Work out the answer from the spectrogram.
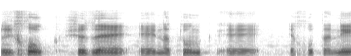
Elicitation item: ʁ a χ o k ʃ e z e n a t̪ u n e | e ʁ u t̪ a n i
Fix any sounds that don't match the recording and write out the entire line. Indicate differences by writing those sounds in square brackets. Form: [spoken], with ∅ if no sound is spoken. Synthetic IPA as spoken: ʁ [i] χ [u] k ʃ e z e n a t̪ u n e | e [χ] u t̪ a n i

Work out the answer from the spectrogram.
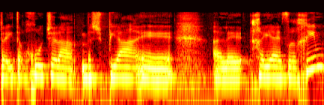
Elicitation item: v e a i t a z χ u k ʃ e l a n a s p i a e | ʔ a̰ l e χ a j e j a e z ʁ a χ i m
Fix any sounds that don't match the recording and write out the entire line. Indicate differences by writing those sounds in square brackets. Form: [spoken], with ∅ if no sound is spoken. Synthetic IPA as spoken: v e a i t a [ʁ] χ u [t] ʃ e l a [m] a [ʃ] p i a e | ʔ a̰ l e χ a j e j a e z ʁ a χ i m

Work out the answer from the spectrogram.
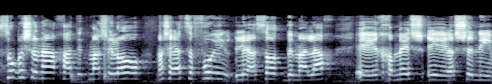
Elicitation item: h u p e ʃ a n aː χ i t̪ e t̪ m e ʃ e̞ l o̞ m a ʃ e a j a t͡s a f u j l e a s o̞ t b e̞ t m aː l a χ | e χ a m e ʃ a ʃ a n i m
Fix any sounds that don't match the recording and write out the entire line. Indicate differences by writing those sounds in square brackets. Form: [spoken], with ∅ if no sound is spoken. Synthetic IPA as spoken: [s] u [b] e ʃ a n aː χ [a] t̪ e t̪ m [a] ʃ e̞ l o̞ m a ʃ e a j a t͡s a f u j l e a s o̞ t b e̞ [∅] m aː l a χ | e χ a m e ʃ a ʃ a n i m

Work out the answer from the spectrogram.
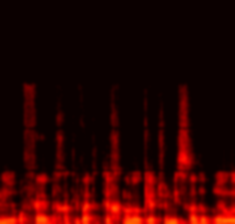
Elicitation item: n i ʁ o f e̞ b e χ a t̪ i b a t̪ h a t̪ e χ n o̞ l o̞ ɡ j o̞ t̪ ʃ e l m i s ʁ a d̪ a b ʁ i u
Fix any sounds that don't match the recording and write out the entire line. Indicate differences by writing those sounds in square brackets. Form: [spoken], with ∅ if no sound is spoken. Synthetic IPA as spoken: n i ʁ o f e̞ b e χ a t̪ i [v] a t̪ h a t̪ e χ n o̞ l o̞ ɡ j o̞ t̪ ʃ e l m i s ʁ a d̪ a b ʁ i u

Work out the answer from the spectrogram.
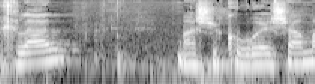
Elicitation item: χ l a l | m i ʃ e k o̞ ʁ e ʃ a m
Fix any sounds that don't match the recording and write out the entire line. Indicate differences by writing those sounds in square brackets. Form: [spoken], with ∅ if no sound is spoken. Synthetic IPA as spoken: χ l a l | m [a] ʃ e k o̞ ʁ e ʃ a m

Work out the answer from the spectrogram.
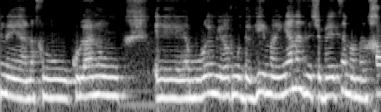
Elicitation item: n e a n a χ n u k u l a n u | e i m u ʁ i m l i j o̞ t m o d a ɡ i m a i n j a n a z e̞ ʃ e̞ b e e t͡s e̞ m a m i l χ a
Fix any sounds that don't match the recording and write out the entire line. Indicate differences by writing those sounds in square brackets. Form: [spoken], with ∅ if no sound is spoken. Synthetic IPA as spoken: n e a n a χ n u k u l a n u | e [a] m u ʁ i m l i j o̞ t m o d a ɡ i m a i n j a n a z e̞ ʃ e̞ b e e t͡s e̞ m a m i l χ a

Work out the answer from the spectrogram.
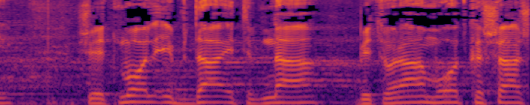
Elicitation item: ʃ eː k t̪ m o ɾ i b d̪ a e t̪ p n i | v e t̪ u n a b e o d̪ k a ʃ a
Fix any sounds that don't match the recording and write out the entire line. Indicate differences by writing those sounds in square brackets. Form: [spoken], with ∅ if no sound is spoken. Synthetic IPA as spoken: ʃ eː [∅] t̪ m o [l] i b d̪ a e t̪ [b] n [a] | [b] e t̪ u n a [m] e o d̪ k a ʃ a

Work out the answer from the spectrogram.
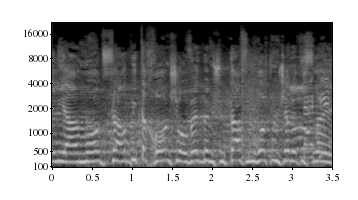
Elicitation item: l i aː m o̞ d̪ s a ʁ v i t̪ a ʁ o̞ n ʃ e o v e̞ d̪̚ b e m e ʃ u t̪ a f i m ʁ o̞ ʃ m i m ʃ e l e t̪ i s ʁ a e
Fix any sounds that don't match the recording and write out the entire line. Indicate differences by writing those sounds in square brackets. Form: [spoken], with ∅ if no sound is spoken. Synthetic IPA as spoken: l [j] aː m o̞ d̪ s a ʁ [b] i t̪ a [χ] o̞ n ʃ e o v e̞ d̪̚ b e m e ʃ u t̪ a f i m ʁ o̞ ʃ m [e] m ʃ e l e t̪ i s ʁ a e

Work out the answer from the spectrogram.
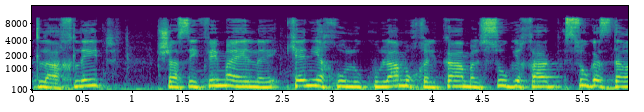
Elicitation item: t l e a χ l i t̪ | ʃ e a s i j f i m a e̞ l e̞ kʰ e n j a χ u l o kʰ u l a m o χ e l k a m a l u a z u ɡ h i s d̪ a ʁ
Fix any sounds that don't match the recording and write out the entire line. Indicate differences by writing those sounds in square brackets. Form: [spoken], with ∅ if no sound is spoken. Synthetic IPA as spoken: t l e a χ l i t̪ | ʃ e a s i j f i m a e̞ l e̞ kʰ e n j a χ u l [u] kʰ u l a m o χ e l k a m a l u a [s] u ɡ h [a] s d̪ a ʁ

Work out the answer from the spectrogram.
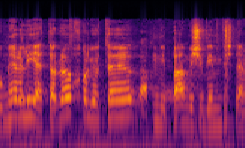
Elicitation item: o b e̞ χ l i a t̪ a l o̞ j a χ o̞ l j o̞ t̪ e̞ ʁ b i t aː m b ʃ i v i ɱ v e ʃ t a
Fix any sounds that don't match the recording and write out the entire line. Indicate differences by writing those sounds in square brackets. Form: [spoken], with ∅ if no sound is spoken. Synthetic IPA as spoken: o [m] e̞ [ʁ] l i a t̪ a l o̞ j a χ o̞ l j o̞ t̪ e̞ ʁ [m] i [p] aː m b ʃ i v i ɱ v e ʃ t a

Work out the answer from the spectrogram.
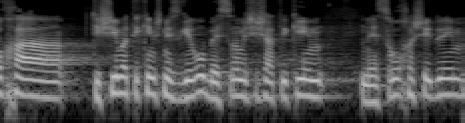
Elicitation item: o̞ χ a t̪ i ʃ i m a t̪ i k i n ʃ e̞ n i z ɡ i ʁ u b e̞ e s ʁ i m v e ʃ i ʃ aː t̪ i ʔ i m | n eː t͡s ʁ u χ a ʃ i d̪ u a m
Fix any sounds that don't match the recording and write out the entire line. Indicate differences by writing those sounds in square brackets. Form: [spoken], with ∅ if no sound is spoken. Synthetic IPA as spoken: o̞ χ a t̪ i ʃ i m a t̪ i k i [m] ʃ e̞ n i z ɡ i ʁ u b e̞ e s ʁ i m v e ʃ i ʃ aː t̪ i [k] i m | n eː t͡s ʁ u χ a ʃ i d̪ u [i] m

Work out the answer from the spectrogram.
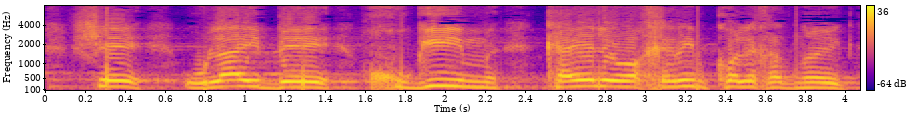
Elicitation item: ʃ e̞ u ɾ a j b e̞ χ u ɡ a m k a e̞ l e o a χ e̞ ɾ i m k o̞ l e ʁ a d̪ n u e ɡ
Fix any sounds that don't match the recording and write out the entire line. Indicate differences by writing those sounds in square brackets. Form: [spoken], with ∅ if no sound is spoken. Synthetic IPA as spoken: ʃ e̞ u [l] a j b e̞ χ u ɡ [i] m k a e̞ l e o a χ e̞ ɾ i m k o̞ l e [χ] a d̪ n [o] e ɡ

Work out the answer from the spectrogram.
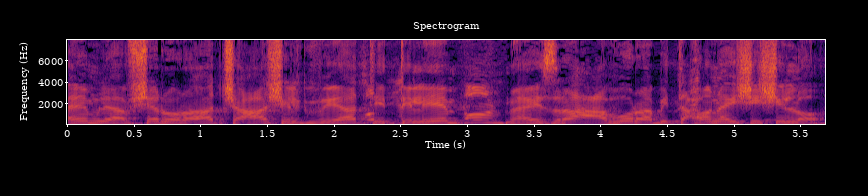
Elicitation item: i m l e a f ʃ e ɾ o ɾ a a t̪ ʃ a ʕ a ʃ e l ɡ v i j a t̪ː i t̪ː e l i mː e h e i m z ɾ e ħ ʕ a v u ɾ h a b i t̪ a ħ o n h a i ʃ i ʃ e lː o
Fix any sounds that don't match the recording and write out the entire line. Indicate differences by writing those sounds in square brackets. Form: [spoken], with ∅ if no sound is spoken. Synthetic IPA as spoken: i m l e a f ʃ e ɾ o ɾ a a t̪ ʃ a ʕ a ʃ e l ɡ v i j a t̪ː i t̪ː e l i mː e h [a] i [∅] z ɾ [a] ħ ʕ a v u ɾ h a b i t̪ a ħ o n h a i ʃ i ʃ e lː o

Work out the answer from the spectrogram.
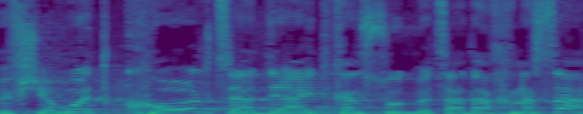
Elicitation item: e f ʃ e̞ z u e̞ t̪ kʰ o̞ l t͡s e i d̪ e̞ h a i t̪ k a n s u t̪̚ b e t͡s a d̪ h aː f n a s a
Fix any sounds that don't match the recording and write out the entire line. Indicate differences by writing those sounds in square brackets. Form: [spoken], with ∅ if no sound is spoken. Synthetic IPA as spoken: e f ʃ e̞ [ʁ] u e̞ t̪ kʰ o̞ l t͡s e [a] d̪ e̞ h a i t̪ k a n s u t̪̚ b e t͡s a d̪ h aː [χ] n a s a

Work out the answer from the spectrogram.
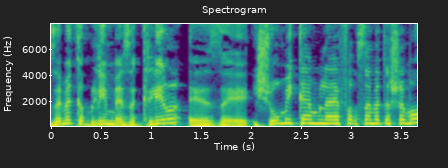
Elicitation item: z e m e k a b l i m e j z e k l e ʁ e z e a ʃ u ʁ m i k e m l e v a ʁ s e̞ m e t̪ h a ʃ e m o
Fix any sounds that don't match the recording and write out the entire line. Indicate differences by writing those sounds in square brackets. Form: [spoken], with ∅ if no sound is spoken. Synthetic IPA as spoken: z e m e k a b l i m e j z e k l [i] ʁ e z e [i] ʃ u ʁ m i k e m l e [f] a ʁ s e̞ m e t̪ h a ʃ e m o

